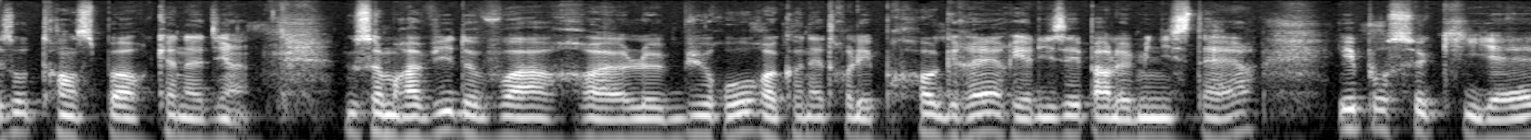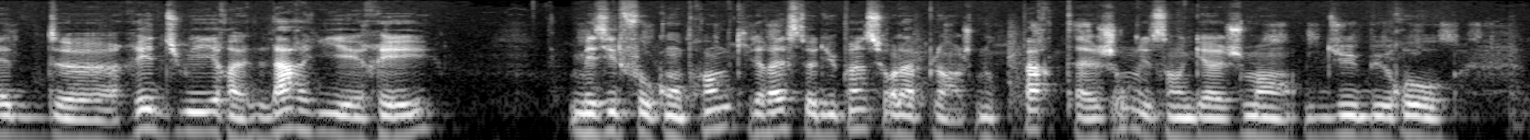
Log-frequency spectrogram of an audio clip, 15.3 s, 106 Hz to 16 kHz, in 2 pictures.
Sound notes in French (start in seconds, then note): 5.4 voix de l'interprète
